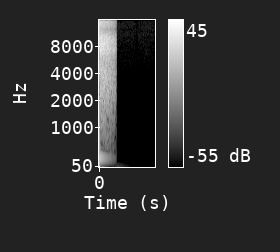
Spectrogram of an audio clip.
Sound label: KORG 01W KIT; Rubber Chicken Software Sample Bank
